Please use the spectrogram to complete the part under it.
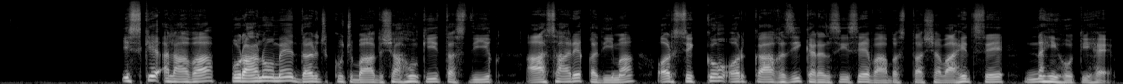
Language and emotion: Urdu, neutral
